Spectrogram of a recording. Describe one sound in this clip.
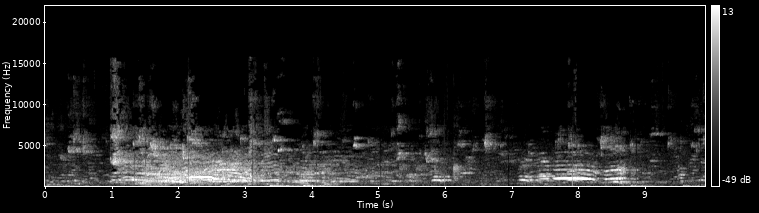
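A large crowd cheers and shouts in an echoing gym.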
